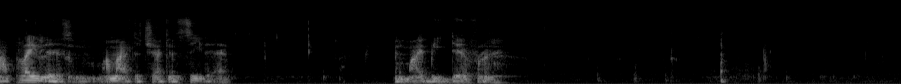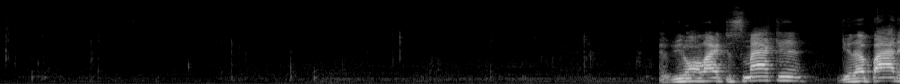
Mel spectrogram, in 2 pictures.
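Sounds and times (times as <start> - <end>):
person chewing and lip-smacking: 2.3 - 3.9, 5.2 - 15.6.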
